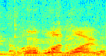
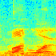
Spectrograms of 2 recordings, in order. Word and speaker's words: Bonwire: in a k v a k weaving Village pronounce the name b Bon wire Bon wire okay yes Bon wire now are you excited about shopping today I'm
